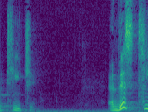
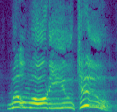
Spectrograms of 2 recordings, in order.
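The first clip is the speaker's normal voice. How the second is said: high, slow, full-volume denunciation; hammed-up thundering rebuke; letting him have it; 11 semitones higher, 14 dB louder, slower than usual. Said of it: "he lets him have it".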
